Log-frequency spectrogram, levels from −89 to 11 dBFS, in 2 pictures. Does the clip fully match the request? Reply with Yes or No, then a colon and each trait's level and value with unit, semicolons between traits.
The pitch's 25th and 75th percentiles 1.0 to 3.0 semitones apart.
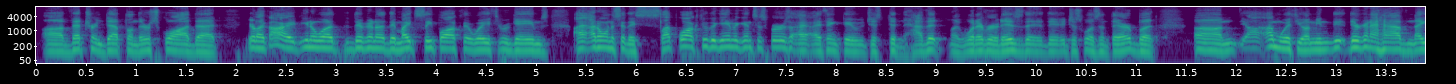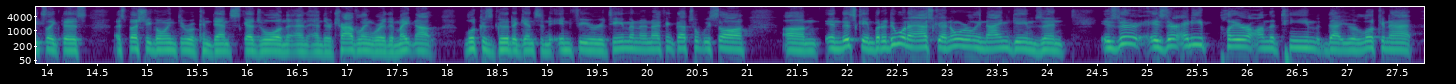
No: average, 4.2 semitones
